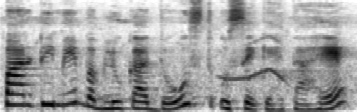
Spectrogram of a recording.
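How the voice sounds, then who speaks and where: High-pitched, lively woman storyteller. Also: normal speed, background noise. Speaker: story narrator. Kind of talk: scripted cartoon story narration.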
